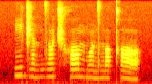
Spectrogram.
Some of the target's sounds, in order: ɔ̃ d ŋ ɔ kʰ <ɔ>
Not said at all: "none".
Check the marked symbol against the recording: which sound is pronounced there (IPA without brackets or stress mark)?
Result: ɔ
